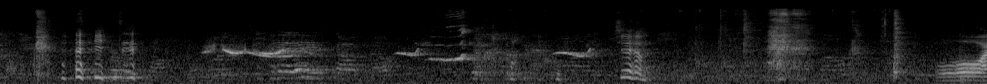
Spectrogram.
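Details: Merlin, a resident parrot at the Maritime Museum of the Atlantic in Halifax, Nova Scotia, filmed on 21 February 2012, gives several short sliding whistles and chattering notes while people talk close by indoors.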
